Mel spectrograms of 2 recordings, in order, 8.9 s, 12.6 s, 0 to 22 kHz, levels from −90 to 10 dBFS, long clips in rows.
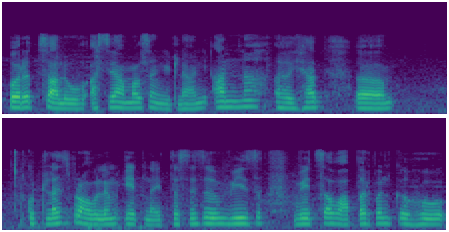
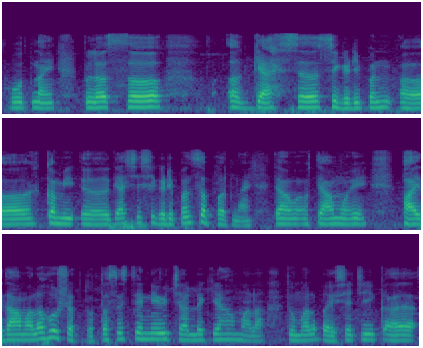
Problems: background sounds at intervals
